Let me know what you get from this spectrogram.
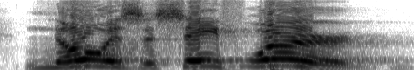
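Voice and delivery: high, loud and slowed right down; a preacher's drawn-out loud emphasis; slow emphatic stress. Acted. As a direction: lean hard on every word, slowly. Preacher stresses a key line.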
